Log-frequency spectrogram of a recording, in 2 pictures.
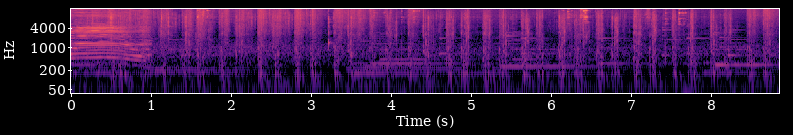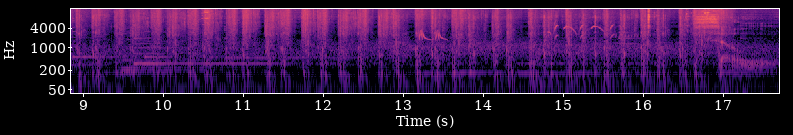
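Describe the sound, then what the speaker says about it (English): Horse hooves clip-clop steadily in a Lord of the Rings video game, a rapid, even rhythm of close, crisp hoofbeats with game music running underneath throughout. "I'm gonna take a horse."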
